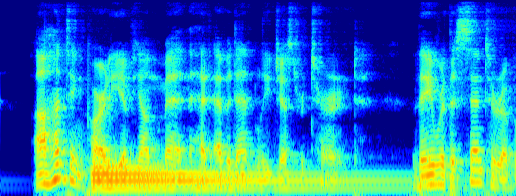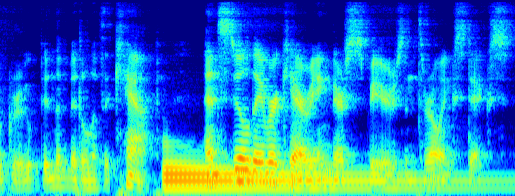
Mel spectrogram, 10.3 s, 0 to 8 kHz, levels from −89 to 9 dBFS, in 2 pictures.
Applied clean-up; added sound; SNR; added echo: none; Bass guitar; 1 dB; reverberation time 1.9 s.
